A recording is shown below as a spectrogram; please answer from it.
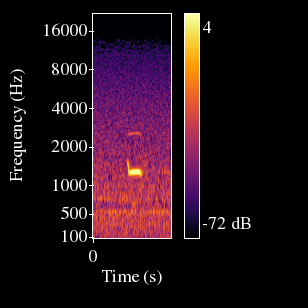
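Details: A Eurasian scops owl calling at Arneiro, Nisa, Portalegre, gives a single short, pure whistled note, steady in pitch and mellow, over a faint background hiss.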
